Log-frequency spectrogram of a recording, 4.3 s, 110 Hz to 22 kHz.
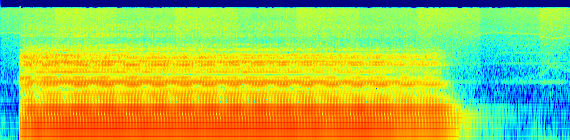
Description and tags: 7 cello F#2 Gb2
A real cello playing the note, F#2 or Gb2 (2nd octave on a keyboard). Seventh note in a C chromatic scale. All notes in the scale are available in this pack. Notes, played by a real cello, can be used in editing software to make your own music.
violoncello, F-sharp, string, stringed-instrument, note, cello, scale, Gb, G-flat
